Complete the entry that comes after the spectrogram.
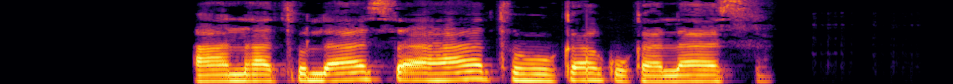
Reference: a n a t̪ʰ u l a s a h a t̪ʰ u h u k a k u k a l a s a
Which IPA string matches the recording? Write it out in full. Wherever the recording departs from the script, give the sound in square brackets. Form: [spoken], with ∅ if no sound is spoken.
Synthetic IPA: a n a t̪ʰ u l a s a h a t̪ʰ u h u k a k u k a l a s a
